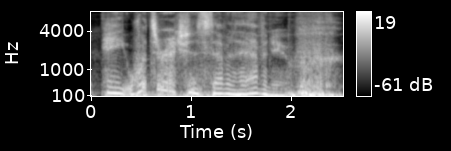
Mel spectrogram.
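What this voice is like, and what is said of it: Imitates another person's voice, badly. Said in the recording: “That was a terrible Vince Vaughn impression. ... But an even worse Owen Wilson.”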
